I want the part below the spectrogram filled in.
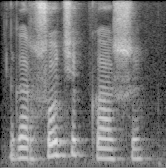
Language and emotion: Russian, neutral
